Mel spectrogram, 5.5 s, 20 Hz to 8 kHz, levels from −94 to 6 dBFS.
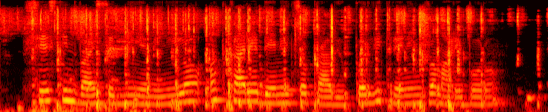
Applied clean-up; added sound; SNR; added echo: none; Computer keyboard; -2 dB; none.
